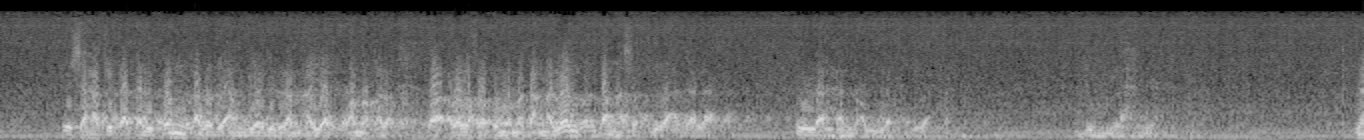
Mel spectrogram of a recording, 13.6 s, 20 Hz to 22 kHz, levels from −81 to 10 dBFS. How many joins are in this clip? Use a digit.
0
